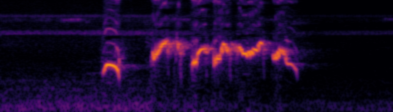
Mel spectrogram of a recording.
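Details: Red-whiskered bulbul performing a twisting double-note song for voice training: a sharp opening note, then a quick tumbling series of five rich, looping whistles lasting under a second, with a faint steady hum behind.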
